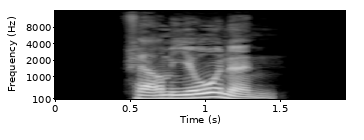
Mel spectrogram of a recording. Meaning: plural of Fermion
- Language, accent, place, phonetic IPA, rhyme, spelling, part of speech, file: German, Germany, Berlin, [fɛʁˈmi̯oːnən], -oːnən, Fermionen, noun, De-Fermionen.ogg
